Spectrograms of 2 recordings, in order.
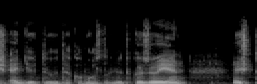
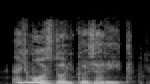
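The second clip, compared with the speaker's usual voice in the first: frantic, desperate cry, very loud and high; 5 semitones higher, 9 dB louder than usual. Narrator reads a railway car character hearing an engine approach, crying out desperately. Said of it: "kiáltotta kétségbe esetten".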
